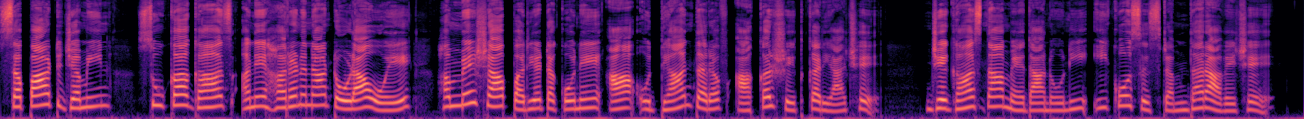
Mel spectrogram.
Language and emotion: Gujarati, neutral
